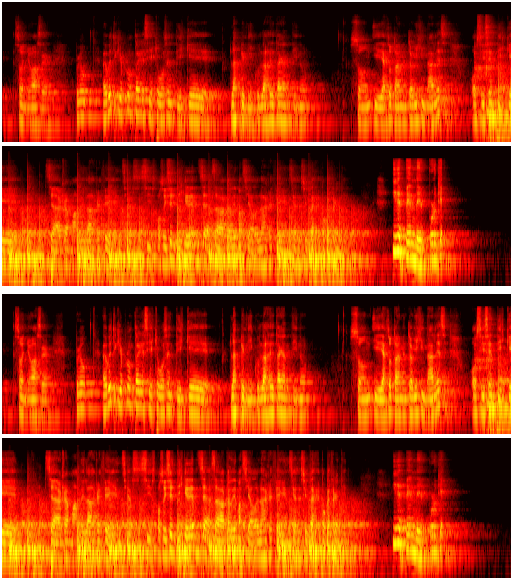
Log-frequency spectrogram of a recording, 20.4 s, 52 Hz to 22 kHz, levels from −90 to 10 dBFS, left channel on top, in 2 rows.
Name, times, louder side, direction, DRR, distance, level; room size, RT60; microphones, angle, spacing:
voice 1, 0.3-0.9 1.5-1.7 2.0-4.1 4.6-6.1 7.0-10.5 11.1-17.1, right 3 dB, 35° right, 0.4 m, -29 dB
sound 1, 9.4-17.4, equal, 15° left, 1.4 m, -26 dB
voice 2, 18.0-19.0, left 4 dB, 35° left, 0.3 m, -22 dB
10.5 x 5.6 x 3.7 m
head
